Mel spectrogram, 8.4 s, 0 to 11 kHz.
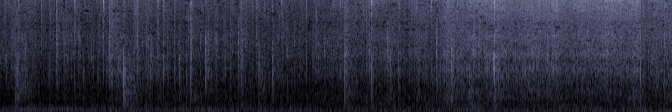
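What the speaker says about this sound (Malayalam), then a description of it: "ഒരു 1-2 മിനിറ്റ് കൂടി നന്നായിട്ട് ഇളക്കുക" Butter garlic fried rice sizzles and crackles steadily in a hot pan, with scattered clicks of stirring throughout and the frying growing a little louder toward the end, with no voices.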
